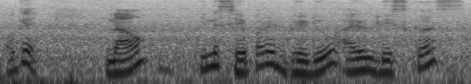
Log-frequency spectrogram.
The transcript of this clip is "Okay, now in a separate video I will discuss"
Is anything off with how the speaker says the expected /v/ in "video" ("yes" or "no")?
yes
